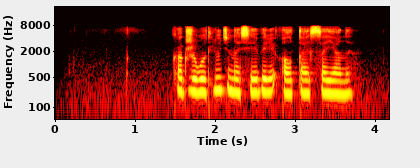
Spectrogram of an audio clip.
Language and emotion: Russian, neutral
